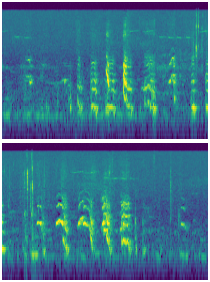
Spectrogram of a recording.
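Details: Labrador Retriever puppy whimpering and yipping indoors: quick squeaky, rising-and-falling notes run together in uneven bursts, roughly three a second, some louder yelps mid-clip, against a quiet room hush.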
